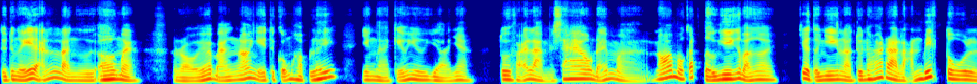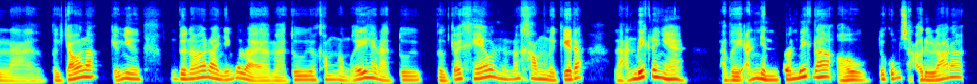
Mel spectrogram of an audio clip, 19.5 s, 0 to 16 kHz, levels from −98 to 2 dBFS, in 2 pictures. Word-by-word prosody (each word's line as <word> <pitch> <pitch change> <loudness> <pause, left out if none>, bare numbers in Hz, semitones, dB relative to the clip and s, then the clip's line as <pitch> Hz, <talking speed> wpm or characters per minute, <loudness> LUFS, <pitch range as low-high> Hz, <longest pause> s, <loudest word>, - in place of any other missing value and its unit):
tại 130 - -3
tui 145 0 -2
nghĩ 140 +7 +4
ảnh 180 +5 0
là 165 - +1
người 115 -1 -4
ơn 150 +5 +4
mà. 120 -5 0 0.3
Rồi 110 +1 -3
á 170 - +2
bạn 125 -1 -3
nói 175 +6 0
vậy 125 - -2
tui 130 - -8
cũng 155 - -2
hợp 135 -5 -2
lý. 190 - +3 0.3
Nhưng 135 -1 -3
mà, 110 -3 -4
kiểu 120 +4 -3
như, 145 -4 0
giờ 115 -4 -3
nha, 120 +3 -6 0.3
tui 150 -1 +2
phải 130 +4 -3
làm 115 -9 -2
sao 170 +7 +2
để 150 0 -3
mà 115 - -6
nói 180 - +2
một 200 - +2
cách 215 +7 -3
tự 130 -1 +1
nhiên 165 +4 +5
á 185 - +2
bạn 135 -3 0
ơi? 145 -1 -2 0.2
Chứ 175 - +3
tự 120 - -2
nhiên 145 +3 +1
là 125 -5 -1
tui 140 +4 -1
nói 175 +8 +2
ra 185 -7 +3
là 115 - -4
ảnh 130 +8 -2
biết 230 +6 +3
tui 150 -4 +2
là 110 -3 -7
từ 120 - -5
chối 195 +8 +5
đó. 240 +1 +2
Kiểu 120 - -4
như, 170 -2 +1 0.4
tui 170 - +3
nói 195 +7 +2
ra 205 -4 +3
những 150 +2 -2
cái 200 - 0
lời 110 -9 -1
mà 110 -1 -6
tui 140 0 -1
không 145 +1 -6
đồng 125 -4 -6
ý 160 +9 +3
hay 210 -2 +1
là 130 - -3
tui 135 0 -3 0.2
từ 115 - -2
chối 165 +5 +1
khéo, 195 +7 +2
nói 175 -5 -3
"không" 170 -2 -1
này 130 - -2
kia 150 +5 +6
đó 205 - +2 0.3
là 115 -2 -6
ảnh 135 +10 -2
biết 220 +4 +8
đó - - +4
nha, 160 - +2 0.3
tại 125 - -7
vì 130 -1 +1
ảnh 175 - -1
nhìn 165 - +4
tui 160 - +3
ảnh 180 - +2
biết 240 +2 +4
đó 240 +2 +4
ừ, 125 +3 0 0.3
tui 165 - -3
cũng 175 +5 -3
sợ - - -3
điều 130 -1 +2
đó 145 - +1
đó. 235 0 -1
145 Hz, 295 wpm, -22 LUFS, 125-175 Hz, 0.4 s, biết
